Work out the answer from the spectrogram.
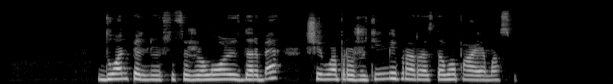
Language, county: Lithuanian, Kaunas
